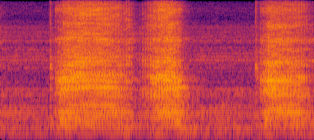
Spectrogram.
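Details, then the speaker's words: Drill bit in a sharpening attachment against a grinding stone: three short raspy grinding passes, each about half a second, with quiet pauses between; the bit is meeting the stone normally. "I continue till there's nearly no sparks left. Then I have a good finish."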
